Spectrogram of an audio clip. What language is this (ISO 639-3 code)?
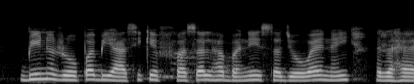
hne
